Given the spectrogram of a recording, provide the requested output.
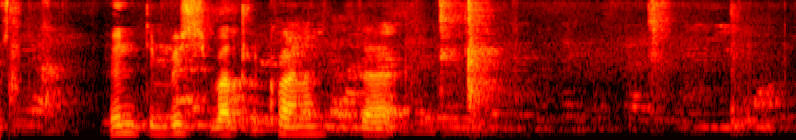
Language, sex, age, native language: Icelandic, male, 11, Icelandic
